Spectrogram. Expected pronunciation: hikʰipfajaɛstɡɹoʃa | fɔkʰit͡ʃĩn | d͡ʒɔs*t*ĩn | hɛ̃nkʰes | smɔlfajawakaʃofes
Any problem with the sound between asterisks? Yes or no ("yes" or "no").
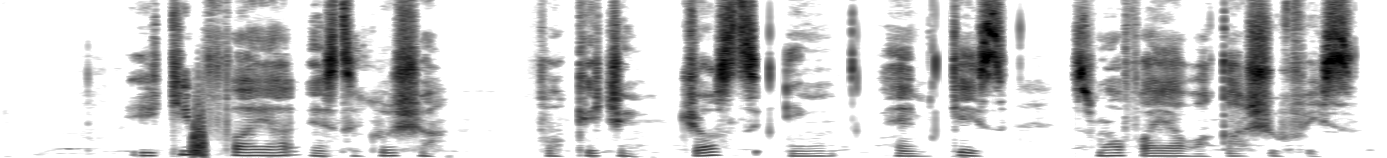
no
